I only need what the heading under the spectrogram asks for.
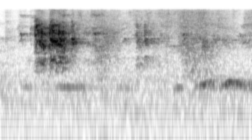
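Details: Baby sparrows being fed by a parent bird give a loud burst of shrill, high chirps lasting about half a second, followed by softer, scattered peeps trailing off.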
